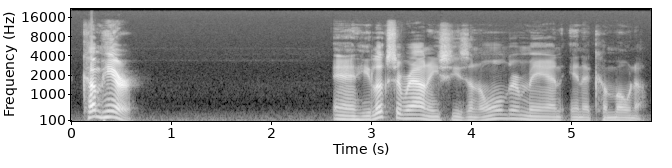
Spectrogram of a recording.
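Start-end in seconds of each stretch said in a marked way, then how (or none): 0.1-0.7 high, loud call across the subway car; yelling out. A narrator's reading. Old man calling loudly to the drunk: come here. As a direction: call him over with a loud, high shout. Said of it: "a voice yelling out".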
